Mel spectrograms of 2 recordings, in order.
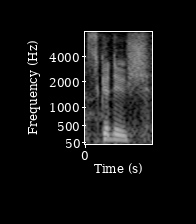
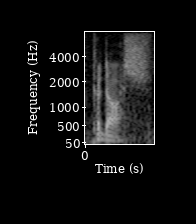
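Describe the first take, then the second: First: "skadoosh" with an s in front and an oo ending; wrong pronunciation. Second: "Kadosh" with no s and an open ah ending; correct Hebrew pronunciation. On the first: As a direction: say "skadoosh" as skuh-DOOSH, low and soft. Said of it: "Not skadoosh, like Kung Fu Panda". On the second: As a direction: say "Kadosh" as kah-DAHSH, low and soft. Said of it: "Not skadoosh". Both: Shown as a demonstration.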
